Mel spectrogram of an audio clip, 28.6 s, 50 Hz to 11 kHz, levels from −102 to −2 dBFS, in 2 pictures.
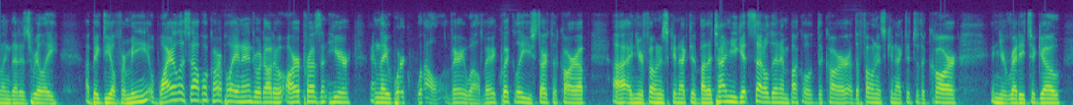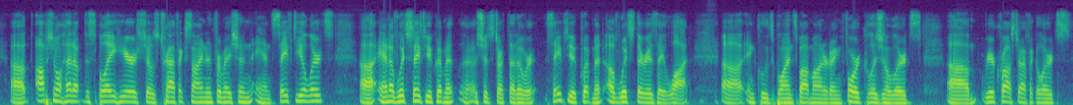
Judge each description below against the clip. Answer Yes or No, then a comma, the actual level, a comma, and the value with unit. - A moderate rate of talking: No, fast, 220 wpm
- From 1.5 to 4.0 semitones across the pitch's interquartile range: Yes, average, 3.4 semitones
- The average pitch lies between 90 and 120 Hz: No, medium, 140 Hz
